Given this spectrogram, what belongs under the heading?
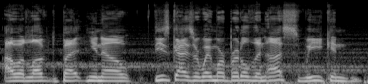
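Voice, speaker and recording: A man's voice: a little high, steady tone, a little fast, noisy background. A man playing a tabletop role-playing game, talking informally and thinking aloud about his next move. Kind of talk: casual game-table chat. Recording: loud music bed behind the voice.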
